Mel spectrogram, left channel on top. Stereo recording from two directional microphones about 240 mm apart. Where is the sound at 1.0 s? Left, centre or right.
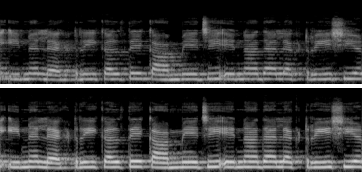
Right.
